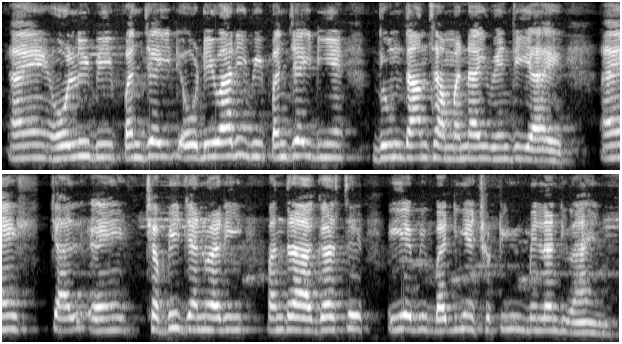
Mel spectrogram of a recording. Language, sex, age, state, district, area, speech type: Sindhi, female, 60+, Maharashtra, Thane, urban, spontaneous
